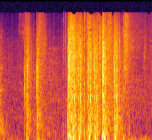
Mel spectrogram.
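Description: Gunfire in a military video game with helicopters, sporadic shots then a dense rapid burst of repeated loud bangs, close and sharp.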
